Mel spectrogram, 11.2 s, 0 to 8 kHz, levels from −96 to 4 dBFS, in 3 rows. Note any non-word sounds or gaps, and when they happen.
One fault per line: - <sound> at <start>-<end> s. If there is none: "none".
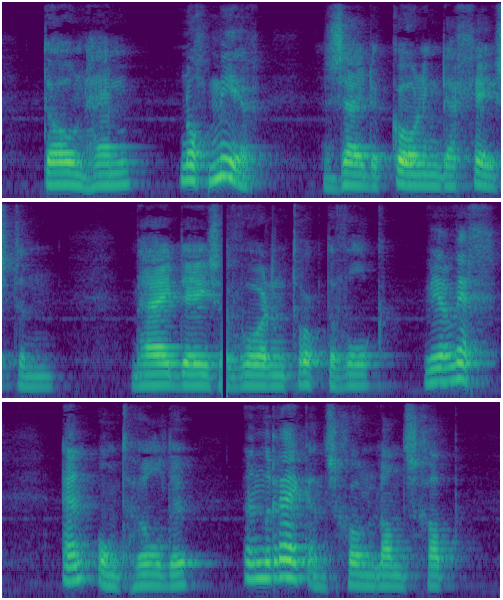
- dropout at 5.4-5.4 s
